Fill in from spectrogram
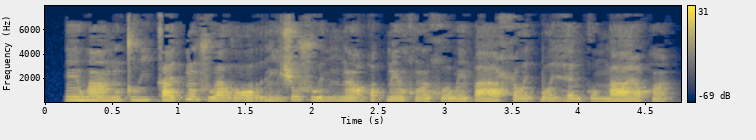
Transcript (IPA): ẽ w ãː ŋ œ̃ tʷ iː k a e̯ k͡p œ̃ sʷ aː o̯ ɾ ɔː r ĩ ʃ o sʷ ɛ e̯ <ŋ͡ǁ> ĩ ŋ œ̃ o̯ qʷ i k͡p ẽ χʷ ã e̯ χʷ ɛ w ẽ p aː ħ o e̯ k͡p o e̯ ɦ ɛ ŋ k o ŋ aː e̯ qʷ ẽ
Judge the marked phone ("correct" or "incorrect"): incorrect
